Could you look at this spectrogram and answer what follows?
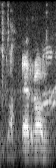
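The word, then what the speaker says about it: Mazarrón: How do you pronounce it, Dan? Mazzaron.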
